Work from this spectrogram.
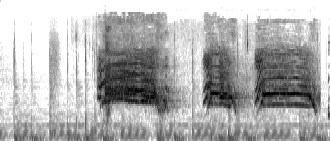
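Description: A recorded woman's scream plays from a wrist computer, three long piercing bursts repeating over a rhythmic background beat.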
